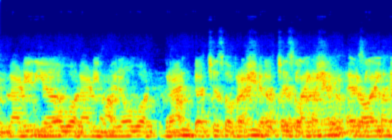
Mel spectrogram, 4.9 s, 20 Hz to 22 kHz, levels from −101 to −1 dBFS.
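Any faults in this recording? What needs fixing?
A doubled audio track runs throughout, likely from the same signal being captured a second time through a slower path. The speech repeats about a second behind itself at roughly equal loudness, full-band and dry. Route each source through a single capture path and check the mix for duplicate inputs before recording.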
